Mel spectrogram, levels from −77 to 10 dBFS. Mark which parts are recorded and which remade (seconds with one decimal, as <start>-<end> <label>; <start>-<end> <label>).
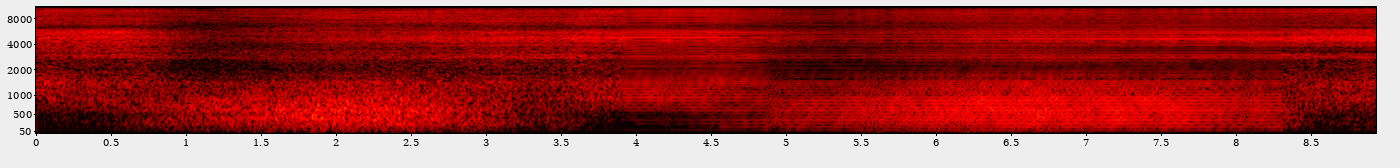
0.0-3.9 recorded; 3.9-8.3 remade; 8.3-8.9 recorded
